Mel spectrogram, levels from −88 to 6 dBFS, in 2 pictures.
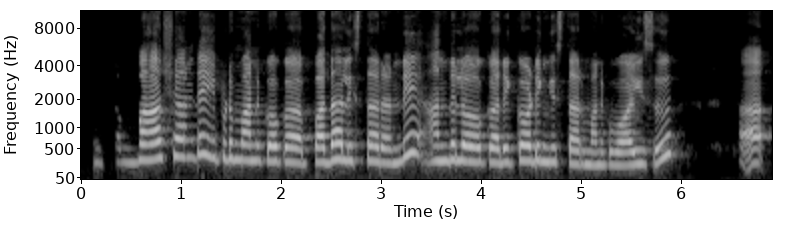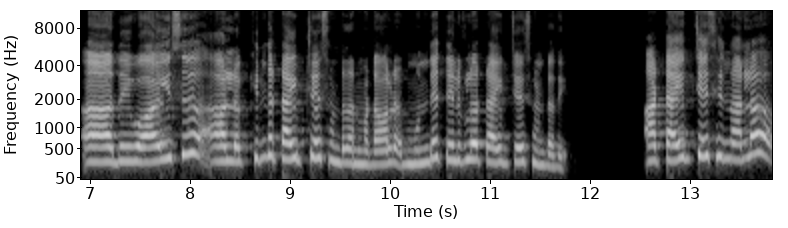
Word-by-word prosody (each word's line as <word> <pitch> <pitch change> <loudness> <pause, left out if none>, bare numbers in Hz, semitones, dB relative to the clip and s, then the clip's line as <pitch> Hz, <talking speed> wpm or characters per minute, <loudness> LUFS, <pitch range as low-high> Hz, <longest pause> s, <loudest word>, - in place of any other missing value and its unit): మొత్తం 255 +1 -22 0.2
భాష 315 +2 +3 0.2
అంటే 345 +3 -4
ఇప్పుడు 320 0 -6
మనకొక 285 -2 -1 0.3
పదాలు 290 +3 +2
ఇస్తారండి. 280 +2 -2 0.3
అందులో 285 0 -1
ఒక 265 -1 -2
రికార్డింగ్ 280 0 -1
ఇస్తారు 240 -4 -4
మనకు 220 +1 -8
వాయిస్. 230 +2 -2 0.9
ఆ! - - 0 0.5
అది 275 +1 +1 0.2
వాయిస్ 310 +8 +3 0.3
ఆళ్ళు 280 -1 +4
కింద 335 +3 -2
టైప్ 310 0 +4
చేసి 330 -1 0
ఉంటదనమాట. 240 -3 -3
ఆల్రెడీ 235 -2 -3
ముందే 260 +7 -1
తెలుగులో 295 +1 +2
టైప్ 255 -1 0
చేసి 265 0 -2
ఉంటది. 200 -5 -7 0.9
ఆ - - +7 0.2
టైప్ 305 +3 +4
చేసిన 360 -2 -1
దాంట్లో 355 +8 +4
280 Hz, 135 wpm, -23 LUFS, 255-310 Hz, 0.9 s, ఆ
